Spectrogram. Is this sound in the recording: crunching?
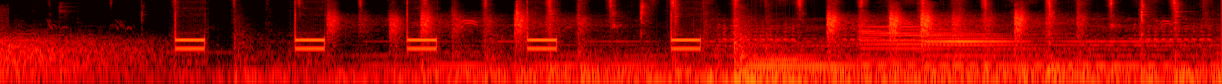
no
